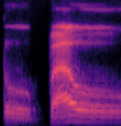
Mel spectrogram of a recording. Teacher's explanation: wawunya dibaca double, ada tasdidnya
